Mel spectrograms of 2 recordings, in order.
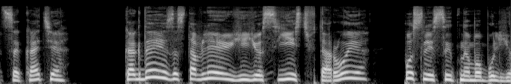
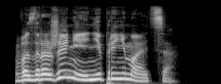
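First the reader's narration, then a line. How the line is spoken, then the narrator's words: Stern tone. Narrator (Russian): Говорю строгим тоном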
